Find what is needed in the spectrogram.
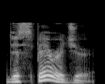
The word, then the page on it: disparager: British English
